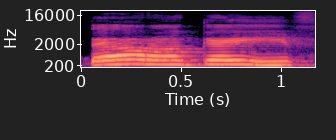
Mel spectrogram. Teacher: റോ ഫത്ഹ ആയതുകൊണ്ട് ഉയർത്തിയിട്ട് ഉച്ചരിക്കുക.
